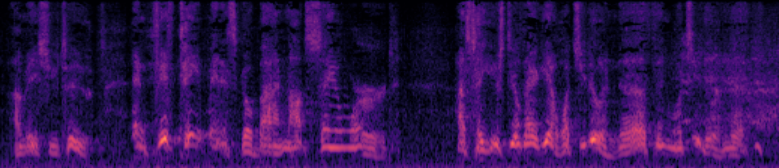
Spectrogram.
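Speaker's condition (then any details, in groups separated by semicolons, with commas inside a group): Vocal fold paralysis, bilateral; speaks with false vocal folds; Baptist Hospital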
